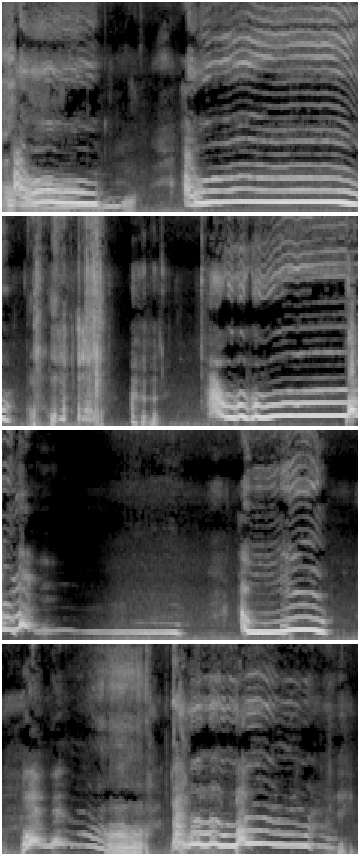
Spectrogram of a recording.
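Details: Pug howling, with sneezing also noted; long, sustained tonal howls, steady then wavering, in bouts of two to three seconds separated by short gaps, with snorting, sneeze-like bursts between them.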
